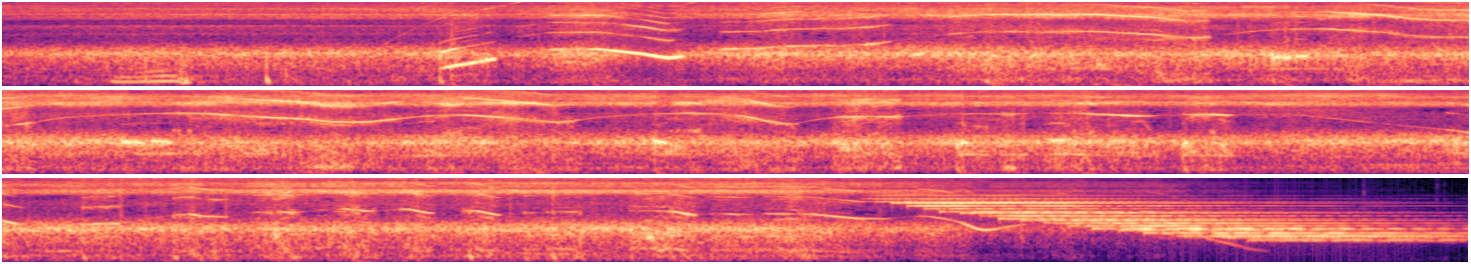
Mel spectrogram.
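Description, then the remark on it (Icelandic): A dentist's drill whines at a high pitch, its tone rising and dipping repeatedly as it runs steadily for about thirteen seconds, then winds down with a falling whine. No one speaks. “Þetta var tannlæknabor.”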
